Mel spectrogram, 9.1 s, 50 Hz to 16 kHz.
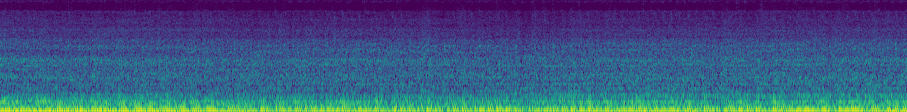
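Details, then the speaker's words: Suzuki Bandit 600 motorcycle at warm idle (tick over) with carburettors out of balance. The idle sounds lumpy and uneven, with beats wandering instead of holding steady. The bike runs fine otherwise, and the carbs need synchronising and pilot screw adjustment. "so as you can probably tell it's running a bit lampy at the moment"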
